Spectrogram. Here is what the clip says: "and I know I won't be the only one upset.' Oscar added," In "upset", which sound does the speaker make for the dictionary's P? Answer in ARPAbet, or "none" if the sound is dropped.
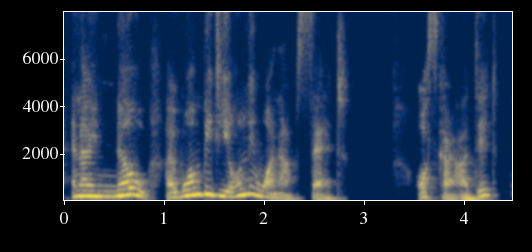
P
